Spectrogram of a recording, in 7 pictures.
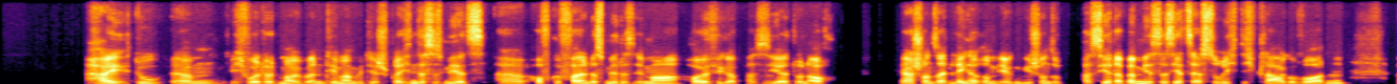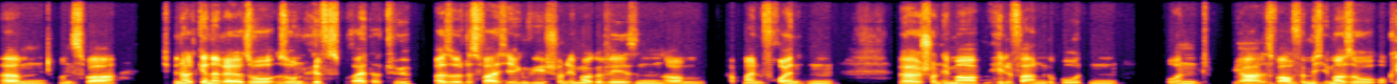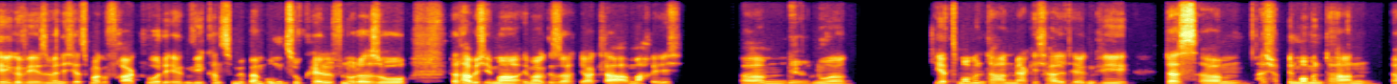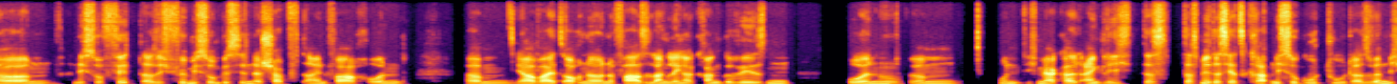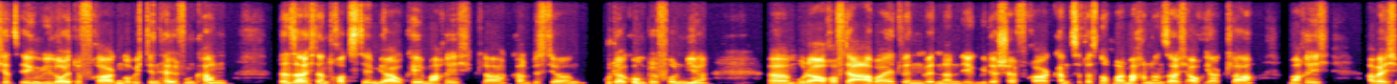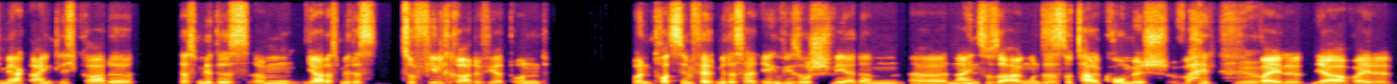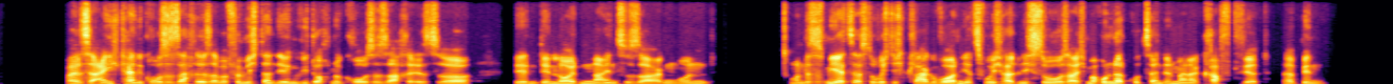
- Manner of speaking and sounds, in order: laughing while speaking: "weil"; stressed: "klar"
- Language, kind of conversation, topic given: German, advice, Wie kann ich lernen, bei der Arbeit und bei Freunden Nein zu sagen?
- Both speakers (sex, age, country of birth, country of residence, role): male, 25-29, Germany, Germany, advisor; male, 45-49, Germany, Germany, user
